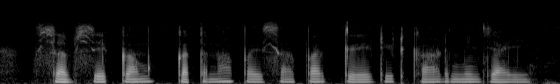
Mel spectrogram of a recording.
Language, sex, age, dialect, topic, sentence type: Magahi, male, 25-30, Western, banking, question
